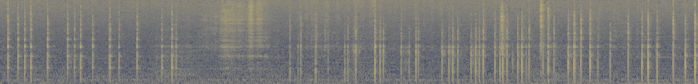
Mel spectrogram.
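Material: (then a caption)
Wood. A small wooden sign reading "the silly honest kind" is tapped over and over in quick, dry, woody knocks that die away almost instantly. The taps come in irregular bursts with short pauses, and a brief softer scratchy stretch falls near the four-second mark. The overall sound is gentle and close, with the pleasant tapping quality of wood.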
